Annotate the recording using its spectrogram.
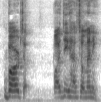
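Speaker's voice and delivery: high-pitched, bewildered question; bewildered Konohamaru. Acted. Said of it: "Konohamaru goes".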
